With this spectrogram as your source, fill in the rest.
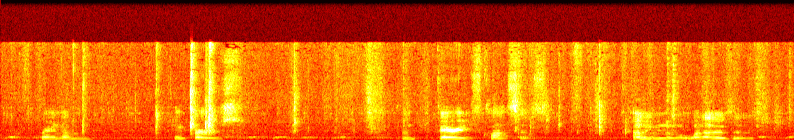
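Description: A young man reads out aloud nearby, speaking in short bursts.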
